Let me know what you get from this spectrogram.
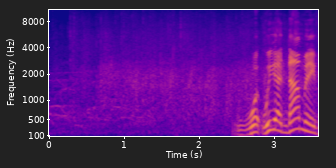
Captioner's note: audience applauding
